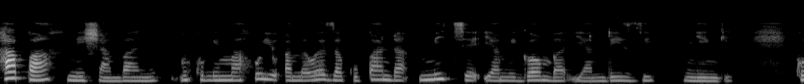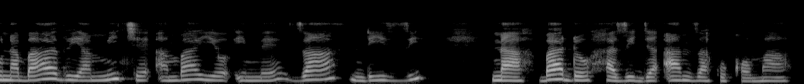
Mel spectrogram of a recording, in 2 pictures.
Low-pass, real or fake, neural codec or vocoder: 7.2 kHz; real; none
